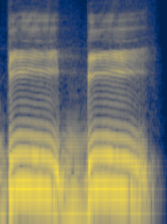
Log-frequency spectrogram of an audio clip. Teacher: When you say B, upper lip and lower lip touches each other and try to block the air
